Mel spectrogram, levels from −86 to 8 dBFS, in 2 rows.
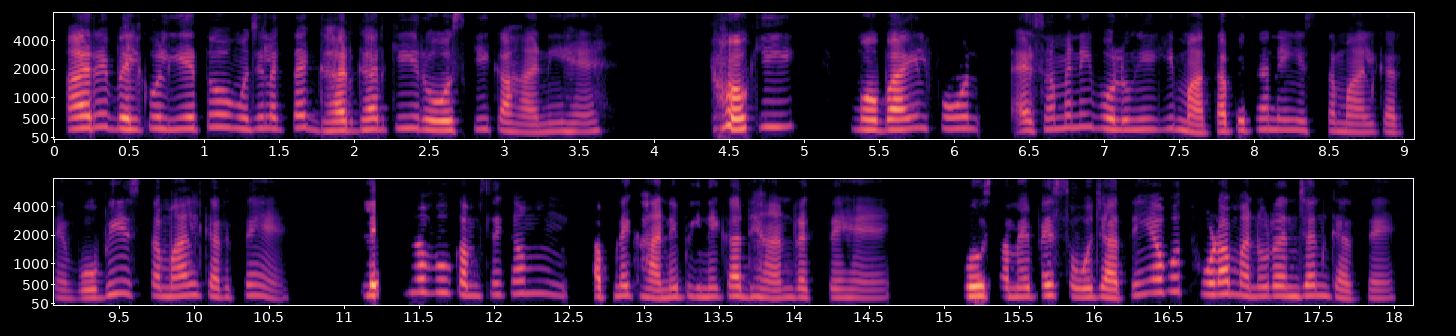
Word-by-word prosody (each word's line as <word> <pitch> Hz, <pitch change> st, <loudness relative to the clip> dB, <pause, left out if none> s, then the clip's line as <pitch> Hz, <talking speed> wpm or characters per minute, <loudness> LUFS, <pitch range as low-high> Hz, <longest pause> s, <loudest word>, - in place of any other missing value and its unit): अरे 280 Hz, +3 st, +6 dB
बिल्कुल, 260 Hz, 0 st, +2 dB
ये 265 Hz, +2 st, -1 dB
तो 300 Hz, +3 st, -4 dB
मुझे 265 Hz, -1 st, -6 dB
लगता 270 Hz, +1 st, -5 dB
है 290 Hz, -, 0 dB
घर-घर 225 Hz, +3 st, +2 dB
की 275 Hz, +3 st, -8 dB
रोज़ 225 Hz, -2 st, +4 dB
की 255 Hz, 0 st, -11 dB
कहानी 200 Hz, -3 st, -5 dB
है। 200 Hz, +1 st, -9 dB, 0.8 s
क्योंकि 300 Hz, +5 st, +7 dB, 0.4 s
मोबाइल 245 Hz, +3 st, +6 dB
फ़ोन 270 Hz, 0 st, -4 dB, 0.3 s
ऐसा 235 Hz, +4 st, -5 dB
मैं 285 Hz, +2 st, -7 dB
नहीं 305 Hz, +1 st, -10 dB
बोलूँगी 245 Hz, -2 st, -2 dB
कि 255 Hz, +2 st, -14 dB
माता-पिता 210 Hz, +3 st, -2 dB
नहीं 240 Hz, -1 st, -8 dB
इस्तेमाल 205 Hz, -4 st, -8 dB
करते 190 Hz, 0 st, -12 dB
हैं 185 Hz, -, -14 dB
वो 190 Hz, +2 st, -4 dB
भी 275 Hz, +9 st, -5 dB
इस्तेमाल 240 Hz, -3 st, -3 dB
करते 220 Hz, 0 st, -7 dB
हैं। 200 Hz, -8 st, -11 dB, 0.5 s
लेकिन 315 Hz, -11 st, +6 dB
ना 320 Hz, -, +2 dB
वो 315 Hz, 0 st, -2 dB
कम 265 Hz, -5 st, -1 dB
से 270 Hz, +3 st, -11 dB
कम 290 Hz, -2 st, -9 dB, 0.2 s
अपने 230 Hz, +2 st, -2 dB
खाने-पीने 215 Hz, 0 st, -4 dB
का 230 Hz, +2 st, +2 dB
ध्यान 205 Hz, -2 st, -5 dB
रखते 205 Hz, 0 st, -8 dB
हैं, 190 Hz, -1 st, -11 dB, 0.5 s
वो 230 Hz, +1 st, +12 dB
समय 220 Hz, -1 st, -4 dB
पे 245 Hz, +3 st, +2 dB
सो 215 Hz, -4 st, -3 dB
जाते 205 Hz, +2 st, 0 dB
हैं 275 Hz, -, -10 dB
या 310 Hz, -, +1 dB
वो 340 Hz, -, -3 dB
थोड़ा 275 Hz, -4 st, +3 dB
मनोरंजन 235 Hz, -1 st, -2 dB
करते 185 Hz, -3 st, -9 dB
हैं। 185 Hz, 0 st, -12 dB
235 Hz, 180 wpm, -25 LUFS, 210-265 Hz, 0.8 s, वो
